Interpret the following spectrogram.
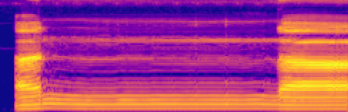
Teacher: yang kita baca tebal hanya r-nya saja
